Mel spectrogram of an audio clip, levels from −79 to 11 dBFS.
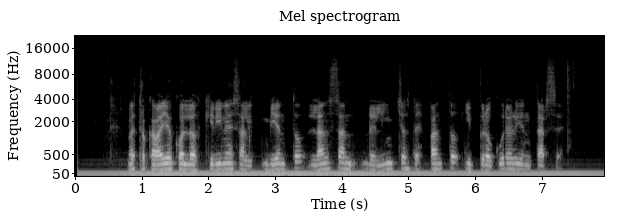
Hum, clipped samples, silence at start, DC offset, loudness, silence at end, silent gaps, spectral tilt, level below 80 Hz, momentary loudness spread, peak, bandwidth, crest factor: none; under 0.1%; 0.05 s; under 0.1%; -22 LUFS; 0 s; none; -8 dB/octave; -26 dBFS; 16 LU; -4 dBFS; 9 kHz; 18 dB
